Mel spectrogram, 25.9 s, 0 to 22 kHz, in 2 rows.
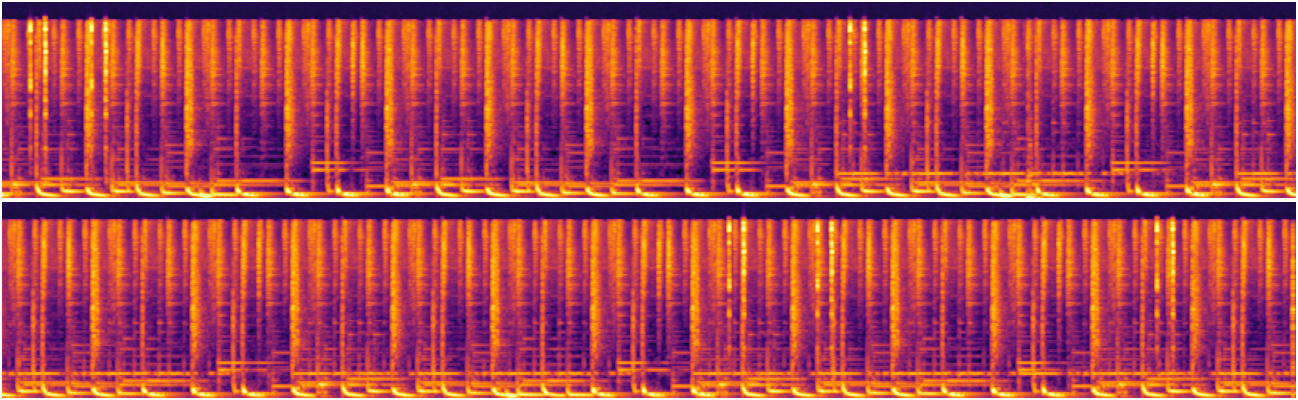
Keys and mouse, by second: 0.9 click, 2.3 e, 9.8-13.1 drag, 13.1 s, 21.1 click, 24.5 click.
